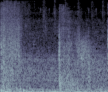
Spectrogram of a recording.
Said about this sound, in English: I hear there's this gunshots here.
